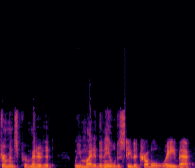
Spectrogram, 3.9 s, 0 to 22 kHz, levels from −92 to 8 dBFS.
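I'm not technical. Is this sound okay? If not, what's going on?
No. At 2.5 s there's a tiny gap, then the speech turns dull and boxy through to the end, with the top end cut off above about 3.8 kHz. Loudness stays about the same, with faint new background noise. This is likely an input switched to a poorer device, such as a headset.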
